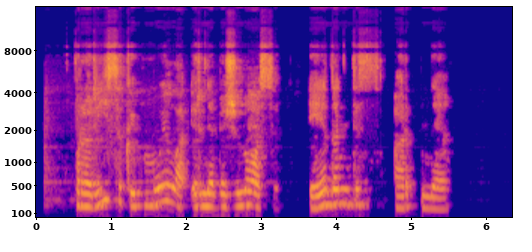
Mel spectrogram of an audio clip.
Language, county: Lithuanian, Utena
